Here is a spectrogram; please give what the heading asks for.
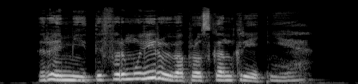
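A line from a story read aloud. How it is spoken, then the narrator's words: Breathy exhale. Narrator (Russian): выдохнула Громова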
